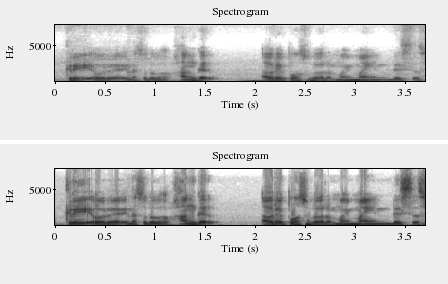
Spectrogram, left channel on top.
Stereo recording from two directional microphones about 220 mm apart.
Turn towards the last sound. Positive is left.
turn(degrees=-50)  # may be behind; listen again after turning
